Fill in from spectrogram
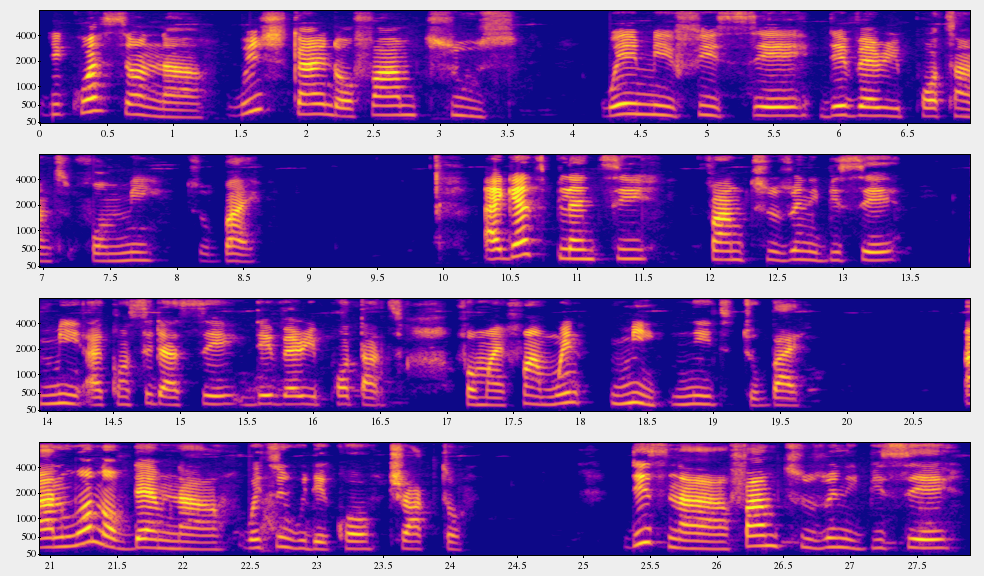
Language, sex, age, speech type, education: Nigerian Pidgin, female, 30-45, spontaneous, tertiary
